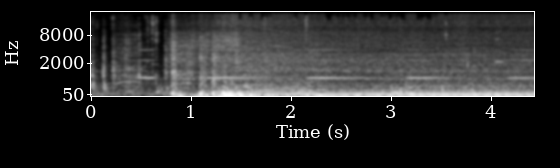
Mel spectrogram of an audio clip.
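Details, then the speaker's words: Honda 2.4 Earth Dreams engine, started after a few hours off while parked in the sun, with oil topped up following earlier low-oil rattle: it cranks, catches and settles into a smooth, quiet idle with no rattle, a normal start. "nice and clean no issues no funky noises and that's with our oil levels topped off"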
